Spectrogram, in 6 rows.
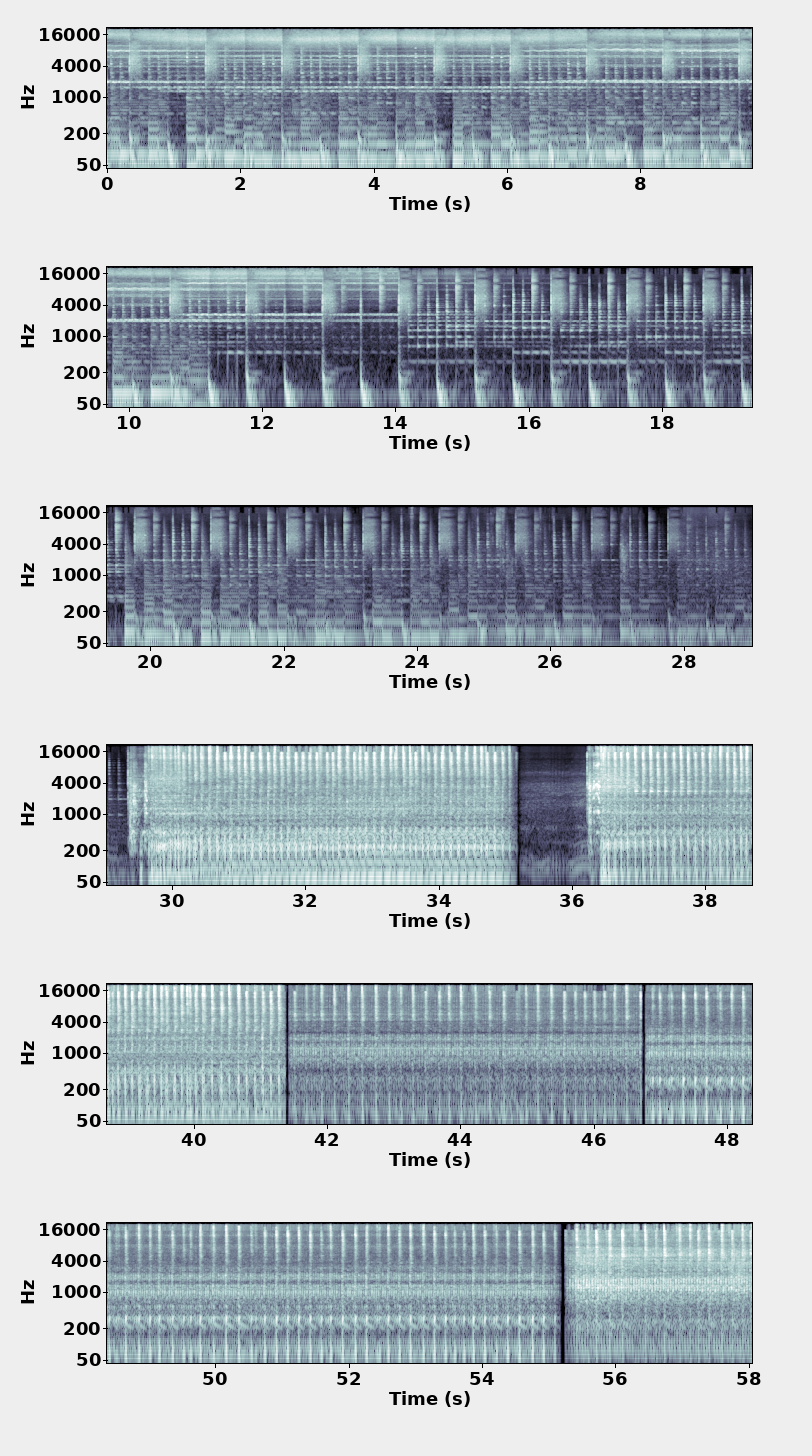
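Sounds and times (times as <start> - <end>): two-stroke engine running: 0.0 - 15.1, 29.4 - 58.0.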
